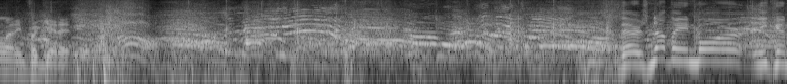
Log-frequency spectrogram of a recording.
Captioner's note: crowd cheering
